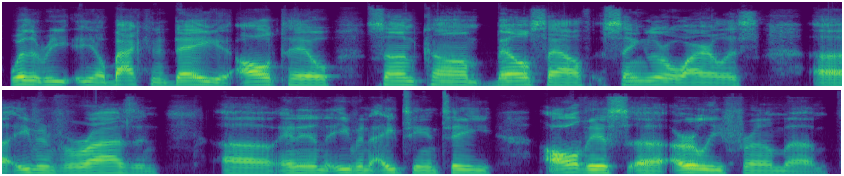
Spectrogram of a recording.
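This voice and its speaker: A man's voice: medium pitch, steady tone, measured pace, vocal fry, no room sound. A man hosting a livestream, talking casually and rambling, with lots of fillers and restarts. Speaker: livestream host. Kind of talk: casual chat.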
